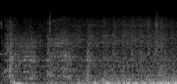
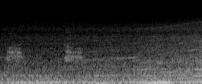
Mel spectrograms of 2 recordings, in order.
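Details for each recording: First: 1988 Saab 900 Turbo that sat for decades, started after rewiring: starter cranks in uneven pulses and the engine catches reluctantly, then runs terribly at first; hard starting, owner suspects clogged fuel injectors. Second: 1988 Saab 900 Turbo that sat for decades, engine warm and starting more easily after rewiring: rises and falls through two revs with a light turbo whistle climbing alongside; normal revving with turbo spool.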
